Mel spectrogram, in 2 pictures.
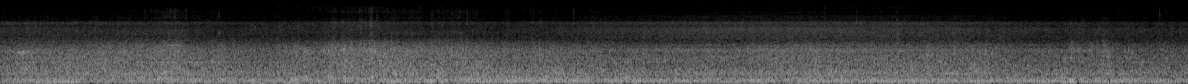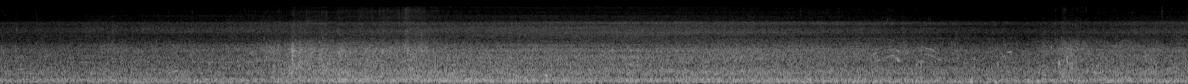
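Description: Churned water rushes and splashes against a quay.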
